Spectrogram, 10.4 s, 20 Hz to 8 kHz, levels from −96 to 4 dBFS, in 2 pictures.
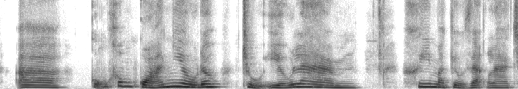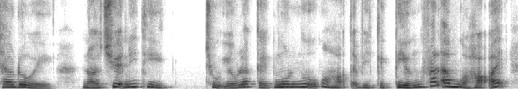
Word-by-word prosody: À, 205 Hz, -2 st, -2 dB, 0.3 s
cũng -, -, -4 dB
không 310 Hz, -3 st, 0 dB
quá 205 Hz, -3 st, +5 dB
nhiều 265 Hz, -3 st, +6 dB
đâu. 245 Hz, +3 st, +5 dB, 0.3 s
Chủ 200 Hz, -10 st, +1 dB
yếu 190 Hz, +1 st, 0 dB
là 230 Hz, -5 st, +2 dB, 0.7 s
khi 265 Hz, -1 st, 0 dB
mà, 220 Hz, -5 st, +2 dB
kiểu, 195 Hz, -4 st, -2 dB
dạng 190 Hz, +3 st, -2 dB
là 185 Hz, -1 st, -4 dB
trao 225 Hz, +2 st, -1 dB
đổi 165 Hz, -10 st, -1 dB, 0.3 s
nói 175 Hz, -2 st, -3 dB
chuyện 240 Hz, +4 st, +2 dB
ấy, 260 Hz, +3 st, 0 dB
thì 210 Hz, -8 st, -4 dB, 0.4 s
chủ 205 Hz, -, -4 dB
yếu 170 Hz, +1 st, -4 dB
là 235 Hz, +3 st, -1 dB
cái 180 Hz, -2 st, -5 dB
ngôn 235 Hz, +2 st, +1 dB
ngữ 255 Hz, -2 st, 0 dB
của 275 Hz, -, -2 dB
họ, 190 Hz, -4 st, -4 dB
tại -, -, -9 dB
vì 185 Hz, -1 st, -5 dB
cái 175 Hz, -, -7 dB
tiếng 200 Hz, +1 st, +3 dB
phát 330 Hz, +9 st, -1 dB
âm 275 Hz, -3 st, +6 dB
của -, -, -2 dB
họ -, -, -1 dB
ấy, -, -, +3 dB
215 Hz, 215 wpm, -23 LUFS, 185-245 Hz, 0.7 s, nhiều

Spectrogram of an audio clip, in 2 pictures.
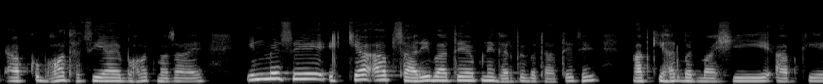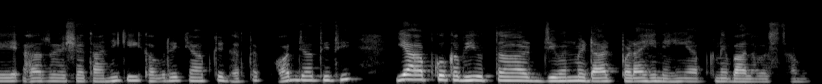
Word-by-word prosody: आपको 155 Hz, +3 st, -1 dB
बहुत 170 Hz, +4 st, 0 dB
हँसी 160 Hz, +2 st, -1 dB
आए, 155 Hz, -1 st, +3 dB
बहुत 155 Hz, +3 st, -5 dB
मज़ा 145 Hz, +1 st, -3 dB
आए, 145 Hz, +2 st, -5 dB, 0.5 s
इनमें 250 Hz, +4 st, +6 dB
से 250 Hz, -2 st, +3 dB, 0.3 s
क्या 215 Hz, +1 st, +4 dB
आप 210 Hz, +1 st, +1 dB
सारी 170 Hz, -1 st, +4 dB
बातें 180 Hz, 0 st, +3 dB
अपने 180 Hz, 0 st, +1 dB
घर 140 Hz, -2 st, -3 dB
पे 160 Hz, -, -3 dB
बताते 135 Hz, +4 st, -7 dB
थे? 180 Hz, +3 st, 0 dB, 0.5 s
आपकी 150 Hz, +3 st, -1 dB
हर 165 Hz, +1 st, 0 dB
बदमाशी, 155 Hz, +1 st, -1 dB
आपके 140 Hz, +2 st, -5 dB, 0.3 s
हर 150 Hz, +1 st, -4 dB
शैतानी 145 Hz, +2 st, -3 dB
की 180 Hz, -1 st, 0 dB
खबरें 150 Hz, +3 st, -3 dB
क्या 165 Hz, -2 st, -4 dB
आपके 165 Hz, +3 st, -4 dB
घर 135 Hz, -4 st, -8 dB
तक 185 Hz, -, -6 dB
पहुँच 185 Hz, -1 st, -4 dB
जाती 195 Hz, 0 st, 0 dB
थी? 230 Hz, +6 st, -3 dB, 0.4 s
या 225 Hz, +1 st, +8 dB
आपको 215 Hz, 0 st, +4 dB
कभी 190 Hz, +1 st, +5 dB
उतना 180 Hz, -2 st, +2 dB, 0.2 s
जीवन 160 Hz, +1 st, +3 dB
में 165 Hz, -, +3 dB
डाँट 150 Hz, 0 st, +2 dB
पड़ा 150 Hz, 0 st, +3 dB
ही 150 Hz, 0 st, 0 dB
नहीं 140 Hz, 0 st, -5 dB
है 140 Hz, -, -5 dB
अपने 140 Hz, +1 st, -7 dB
बाल 130 Hz, -1 st, 0 dB
अवस्था 130 Hz, 0 st, -13 dB
में? 130 Hz, 0 st, -19 dB
160 Hz, 175 wpm, -23 LUFS, 150-185 Hz, 0.5 s, या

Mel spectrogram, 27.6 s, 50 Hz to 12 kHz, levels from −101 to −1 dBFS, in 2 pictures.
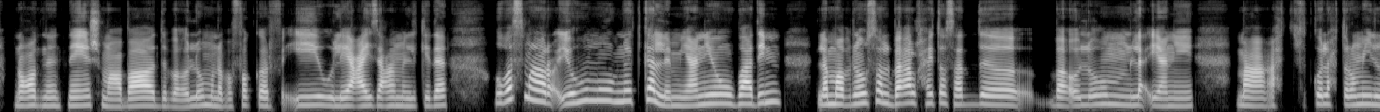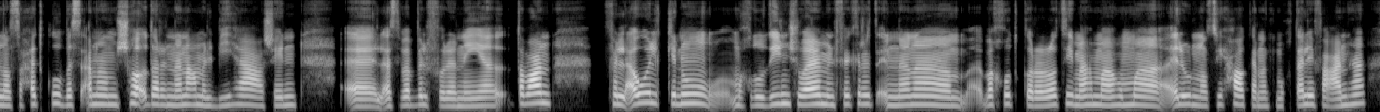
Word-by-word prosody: بنقعد 195 Hz, +1 st, +2 dB
نتناقش 195 Hz, +1 st, +1 dB
مع 175 Hz, -2 st, +2 dB
بعض، 190 Hz, +1 st, +5 dB
باقول 170 Hz, +1 st, -5 dB
لهم 200 Hz, +1 st, -5 dB
أنا 180 Hz, -3 st, -4 dB
بافكر 195 Hz, +2 st, -5 dB
في 175 Hz, -, -16 dB
إيه، 205 Hz, +1 st, -1 dB
وليه 195 Hz, -1 st, +1 dB
عايزة 195 Hz, +1 st, +5 dB
أعمل 190 Hz, -1 st, -3 dB
كده، 200 Hz, +2 st, 0 dB, 0.5 s
وباسمع 325 Hz, +2 st, +3 dB
رأيهم 285 Hz, +5 st, -1 dB
وبنتكلم 300 Hz, -, 0 dB
يعني، 205 Hz, +5 st, +3 dB
وبعدين 240 Hz, +4 st, +2 dB, 0.4 s
لما 225 Hz, +1 st, +5 dB
بنوصل 255 Hz, +5 st, 0 dB
بقى 240 Hz, +2 st, +5 dB
لحيطة 255 Hz, 0 st, -4 dB
سد، 220 Hz, 0 st, -4 dB
آآ، 210 Hz, -3 st, 0 dB
باقول 205 Hz, -5 st, -2 dB
لهم: 225 Hz, -1 st, -4 dB
"لأ، 205 Hz, -1 st, +1 dB
يعني 185 Hz, 0 st, 0 dB, 0.4 s
مع 195 Hz, -2 st, +3 dB
احـت -, -, -8 dB, 0.2 s
كل 230 Hz, 0 st, -1 dB
احترامي 225 Hz, 0 st, -3 dB
لنصيحتكم، 215 Hz, +4 st, -5 dB
بس 215 Hz, -2 st, -3 dB
أنا 225 Hz, 0 st, -2 dB
مش 220 Hz, +3 st, 0 dB
هاقدر 230 Hz, -2 st, +2 dB
إن 210 Hz, -1 st, -5 dB
أنا 215 Hz, +1 st, +1 dB
أعمل 210 Hz, -2 st, -3 dB
بيها 210 Hz, +4 st, -8 dB
عشان، 205 Hz, 0 st, -1 dB, 0.5 s
آآ، 175 Hz, -, +3 dB
الأسباب 200 Hz, +4 st, -4 dB
الفلانية." 190 Hz, -1 st, -2 dB
طبعًا 250 Hz, +1 st, +6 dB, 0.6 s
في 235 Hz, -, -6 dB
الأول 250 Hz, +4 st, +2 dB
كانوا 245 Hz, -1 st, -3 dB
مخضوضين 205 Hz, +4 st, -1 dB
شوية 225 Hz, 0 st, +6 dB
من 225 Hz, -2 st, -3 dB
فكرة 230 Hz, +2 st, -6 dB
إن 205 Hz, -1 st, -5 dB
أنا 215 Hz, -1 st, +2 dB, 0.3 s
باخد 220 Hz, +2 st, -6 dB
قراراتي 205 Hz, +4 st, -1 dB
مهما 210 Hz, -1 st, +1 dB
هُم 215 Hz, +1 st, -4 dB, 0.3 s
قالوا 220 Hz, +4 st, 0 dB
النصيحة 215 Hz, +3 st, -1 dB
كانت 190 Hz, -1 st, -8 dB
مختلفة 205 Hz, +3 st, -3 dB
عنها، 215 Hz, +8 st, 0 dB
210 Hz, 140 wpm, -25 LUFS, 195-230 Hz, 0.6 s, طبعًا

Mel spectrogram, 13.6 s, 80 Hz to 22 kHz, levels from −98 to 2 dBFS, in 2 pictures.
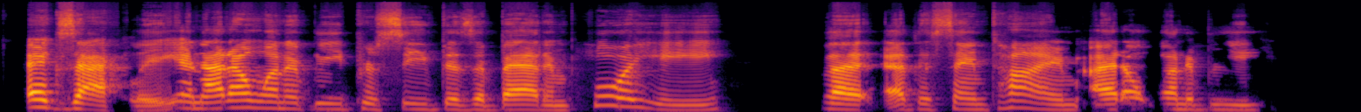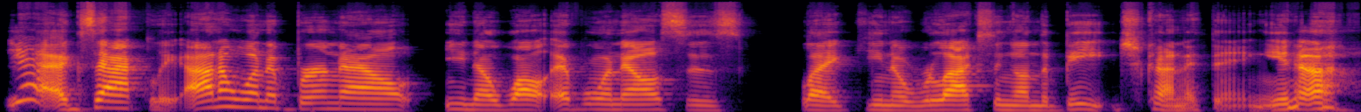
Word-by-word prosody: Exactly, 455 Hz, -, +4 dB
and 215 Hz, -2 st, +3 dB
I 215 Hz, -, +9 dB
don't 245 Hz, +1 st, +5 dB
wanna 220 Hz, -2 st, 0 dB
be 195 Hz, -1 st, -8 dB
perceived 185 Hz, -1 st, -3 dB
as 180 Hz, -1 st, -3 dB
a 180 Hz, -, -4 dB
bad 175 Hz, 0 st, +4 dB
employee, 185 Hz, -, -6 dB, 0.5 s
but 190 Hz, -4 st, +6 dB
at -, -, +2 dB
the 185 Hz, -, -10 dB
same 185 Hz, 0 st, -1 dB
time, 195 Hz, -6 st, 0 dB
I 180 Hz, +1 st, +7 dB
don't 195 Hz, 0 st, -1 dB
wanna 190 Hz, -1 st, -3 dB
be 170 Hz, -1 st, -14 dB, 0.5 s
Yeah, -, -, +2 dB
exactly. 225 Hz, -3 st, +2 dB
I 240 Hz, -, +6 dB
don't 280 Hz, +1 st, -1 dB
wanna 250 Hz, -3 st, -3 dB
burn 205 Hz, -1 st, -4 dB
out, 185 Hz, -2 st, 0 dB
you 190 Hz, -1 st, -14 dB
know, 170 Hz, -1 st, -4 dB
while 175 Hz, 0 st, -2 dB
everyone 185 Hz, -1 st, -5 dB
else 180 Hz, 0 st, 0 dB
is, 160 Hz, -2 st, -8 dB, 0.3 s
like, 155 Hz, -2 st, -2 dB
you 170 Hz, -, -12 dB
know, 160 Hz, -1 st, -7 dB
relaxing 170 Hz, +1 st, 0 dB
on 160 Hz, 0 st, -6 dB
the 155 Hz, -, -11 dB
beach, 185 Hz, -, -5 dB
kinda -, -, -4 dB
thing, -, -, -14 dB
you -, -, -1 dB
know? -, -, +6 dB
185 Hz, 195 wpm, -21 LUFS, 170-220 Hz, 0.5 s, I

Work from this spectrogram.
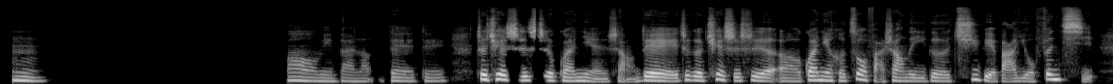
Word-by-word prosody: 嗯。 170 Hz, -4 st, 0 dB, 2.4 s
哦， 175 Hz, -4 st, -2 dB
明 150 Hz, -1 st, -7 dB
白 150 Hz, -2 st, -10 dB
了， 145 Hz, 0 st, -12 dB
对 160 Hz, -4 st, -6 dB
对。 160 Hz, +2 st, -12 dB, 0.3 s
这 230 Hz, -, +6 dB
确 230 Hz, +1 st, +6 dB
实 185 Hz, -2 st, +2 dB
是 185 Hz, -1 st, +1 dB
观 170 Hz, -2 st, -1 dB
念 135 Hz, -6 st, -3 dB
上 125 Hz, +3 st, -6 dB
对， 175 Hz, -5 st, +5 dB
这 210 Hz, +6 st, -2 dB
个 190 Hz, -2 st, +3 dB
确 230 Hz, +6 st, +2 dB
实 190 Hz, -4 st, +1 dB
是， 170 Hz, -2 st, 0 dB
呃， 145 Hz, -1 st, -6 dB
观 195 Hz, +6 st, +3 dB
念 185 Hz, -2 st, +2 dB
和 170 Hz, -1 st, -4 dB
做 205 Hz, +6 st, +1 dB
法 195 Hz, -, -8 dB
上 165 Hz, -3 st, -3 dB
的 155 Hz, -, -5 dB
一 150 Hz, 0 st, -7 dB
个 150 Hz, -1 st, -3 dB
区 225 Hz, +9 st, 0 dB
别 190 Hz, -8 st, 0 dB
吧， 135 Hz, 0 st, -4 dB
有 145 Hz, -2 st, -6 dB
分 230 Hz, +12 st, +3 dB
歧。 230 Hz, -, +1 dB
170 Hz, 195 characters per minute, -20 LUFS, 150-185 Hz, 2.4 s, 这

